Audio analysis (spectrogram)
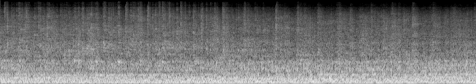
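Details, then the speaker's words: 1999 Ford Ranger with LQ4 V8 and 4L80E swap, first start, engine coolant temperature sensor not yet working: the engine holds a fast, steady idle with a deep even rumble and doesn't settle to normal speed. Hanging high idle. "You'll hear the hanging idle."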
